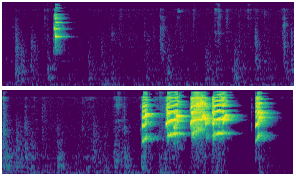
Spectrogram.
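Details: Several rosy-faced lovebirds kept together as pets: a single shrill burst, then a cluster of harsh, high, buzzy shrieks in rapid succession near the end, with quiet gaps between.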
